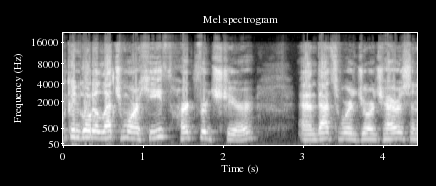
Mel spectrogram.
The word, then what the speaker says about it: Hertfordshire: Hertfordshire.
